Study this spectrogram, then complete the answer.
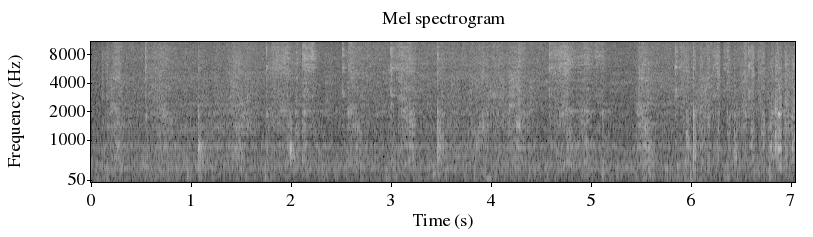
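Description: Jackfruit pieces with turmeric are stir-fried in a pan: loud, close rhythmic scraping of the spoon against the pan over a continuous sizzle, repeating about every half second, with no voices.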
